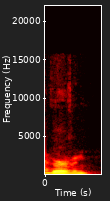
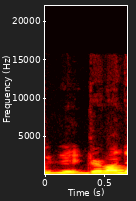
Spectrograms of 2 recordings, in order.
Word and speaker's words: Gervon: So Gervon Dexter, gotta say his name right, not Gervin, Gervon.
